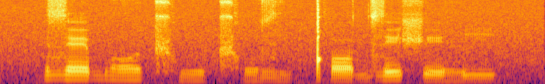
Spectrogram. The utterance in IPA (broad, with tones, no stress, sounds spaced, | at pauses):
z ɛ˥ bʱ ɔ̤˥ ʈ͡ʂʰ ṳ˩ ʈ͡ʂʰ o̤˩ z i̤˩ ǃʰ ɔ˩ d͡z e˥ ʃ e˩ ɦ i˩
